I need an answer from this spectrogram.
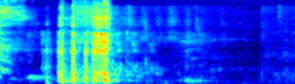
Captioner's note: laughter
